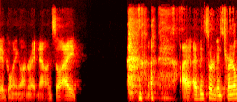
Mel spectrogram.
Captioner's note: laughs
